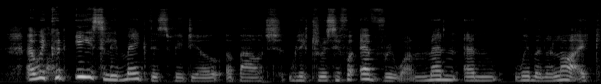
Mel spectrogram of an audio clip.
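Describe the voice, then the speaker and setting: A woman's somewhat breathy voice at medium pitch, fairly slow pace and ordinary pitch variation. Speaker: history video host. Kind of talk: educational talk.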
